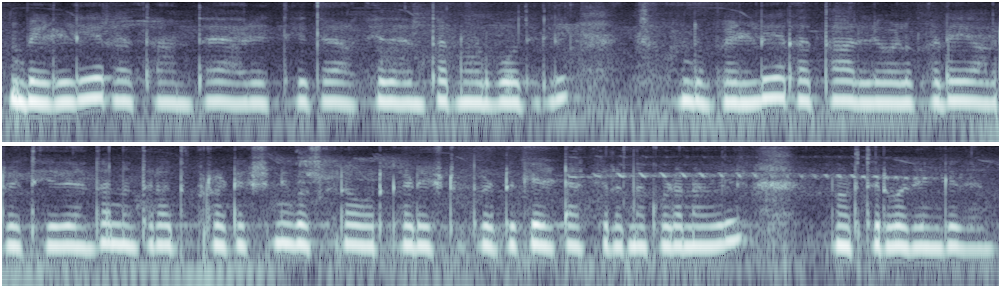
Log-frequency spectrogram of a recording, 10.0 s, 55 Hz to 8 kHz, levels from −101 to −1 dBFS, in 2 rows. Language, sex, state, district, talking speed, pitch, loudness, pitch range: Kannada, female, Karnataka, Dakshina Kannada, 175 wpm, 230 Hz, -17 LUFS, 225-235 Hz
